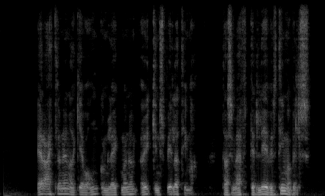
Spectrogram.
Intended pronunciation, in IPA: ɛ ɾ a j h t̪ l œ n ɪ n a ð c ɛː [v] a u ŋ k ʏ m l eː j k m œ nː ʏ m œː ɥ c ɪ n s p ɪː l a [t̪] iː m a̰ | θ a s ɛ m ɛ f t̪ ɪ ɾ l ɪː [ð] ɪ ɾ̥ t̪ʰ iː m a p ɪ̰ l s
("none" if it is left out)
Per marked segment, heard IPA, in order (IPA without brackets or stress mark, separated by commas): v, t̪ʰ, v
